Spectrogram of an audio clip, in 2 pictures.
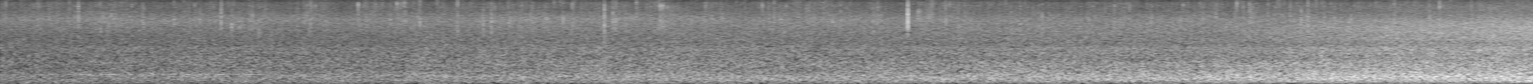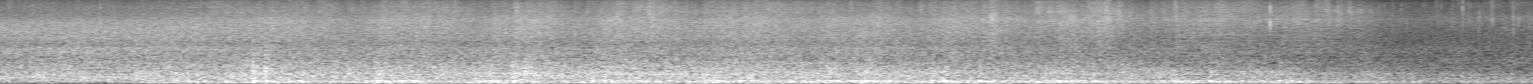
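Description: Steady rain falling, with a deep rumble that builds slowly over about fifteen seconds, stays loud for about ten seconds, then drops off sharply near the end.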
